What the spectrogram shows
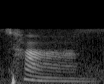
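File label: "caang4", Cantonese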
